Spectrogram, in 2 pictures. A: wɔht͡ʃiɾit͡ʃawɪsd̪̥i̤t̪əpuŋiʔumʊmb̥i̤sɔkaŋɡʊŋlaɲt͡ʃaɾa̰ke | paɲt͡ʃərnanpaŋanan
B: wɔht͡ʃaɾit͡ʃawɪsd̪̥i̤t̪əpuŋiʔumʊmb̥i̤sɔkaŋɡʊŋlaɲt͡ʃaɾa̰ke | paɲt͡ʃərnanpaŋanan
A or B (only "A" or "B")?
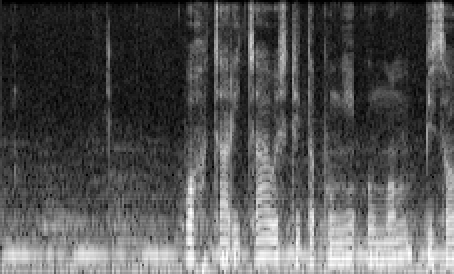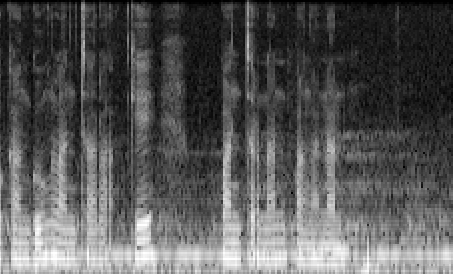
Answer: B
